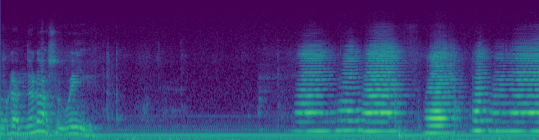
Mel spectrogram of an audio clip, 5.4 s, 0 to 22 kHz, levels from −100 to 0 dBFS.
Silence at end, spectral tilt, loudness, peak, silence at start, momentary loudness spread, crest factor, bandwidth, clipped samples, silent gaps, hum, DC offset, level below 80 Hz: 0 s; -6.5 dB/octave; -33 LUFS; -16 dBFS; 0 s; 18 LU; 20 dB; 10.5 kHz; under 0.1%; none; 50 Hz at -55 dBFS; under 0.1%; -52 dBFS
